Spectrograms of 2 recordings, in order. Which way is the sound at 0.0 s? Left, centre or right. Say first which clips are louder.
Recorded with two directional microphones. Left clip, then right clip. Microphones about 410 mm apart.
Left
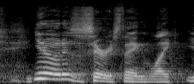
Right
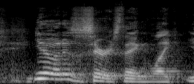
Left 2 dB; left.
